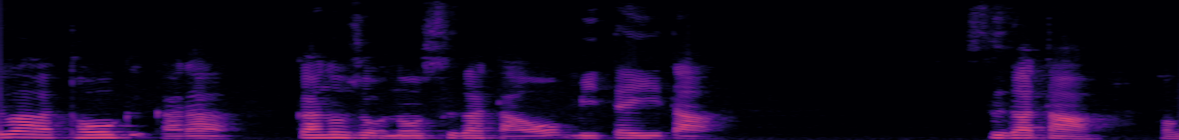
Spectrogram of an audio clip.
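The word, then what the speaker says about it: 姿: Số 4, đây là chữ nhiệt, này đọc là atsui đúng không? Nóng. Đúng, đây phải là số 1. Sugata là chữ tư.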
